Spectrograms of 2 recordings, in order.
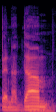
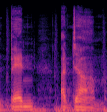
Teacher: our English hyphen it binds two words together forming one concept the accent shifts from the first word to the second word placing the stress on the second word so you have benadam rather than Ben Adam same with all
